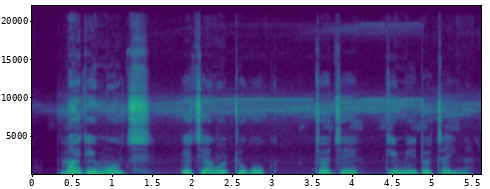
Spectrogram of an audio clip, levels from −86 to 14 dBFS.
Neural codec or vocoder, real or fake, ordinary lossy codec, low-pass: none; real; none; none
